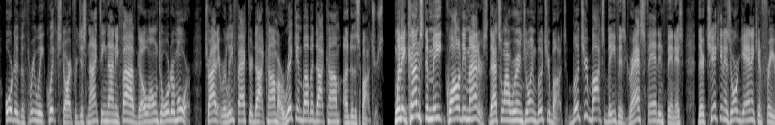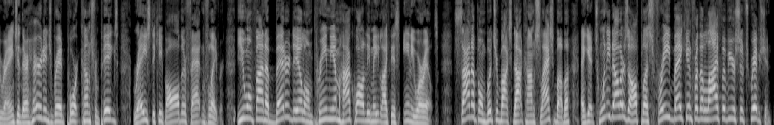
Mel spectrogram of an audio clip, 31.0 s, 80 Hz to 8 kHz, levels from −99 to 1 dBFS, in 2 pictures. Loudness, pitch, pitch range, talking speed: -25 LUFS, 195 Hz, 170-225 Hz, 185 wpm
